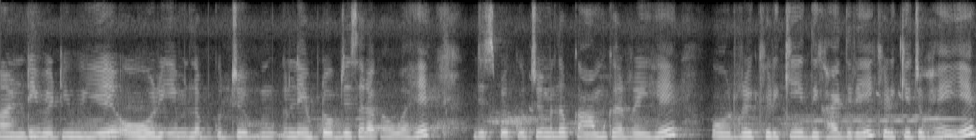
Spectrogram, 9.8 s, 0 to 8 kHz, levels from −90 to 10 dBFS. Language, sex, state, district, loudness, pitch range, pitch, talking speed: Hindi, female, Bihar, Jamui, -15 LUFS, 230-245 Hz, 235 Hz, 190 wpm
